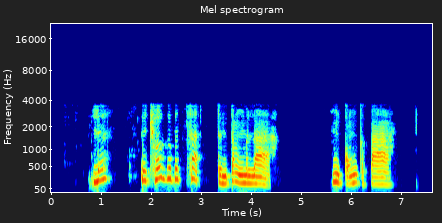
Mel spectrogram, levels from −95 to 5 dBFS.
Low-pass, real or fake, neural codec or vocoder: 3.6 kHz; real; none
